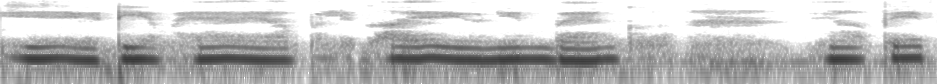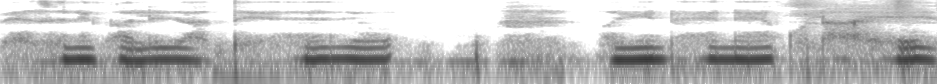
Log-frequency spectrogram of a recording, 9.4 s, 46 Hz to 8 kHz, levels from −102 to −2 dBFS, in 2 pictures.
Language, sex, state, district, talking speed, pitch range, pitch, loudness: Hindi, female, Uttar Pradesh, Budaun, 145 wpm, 205-220 Hz, 215 Hz, -38 LUFS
